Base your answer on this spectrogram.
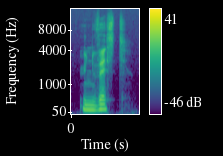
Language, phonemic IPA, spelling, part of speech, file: French, /vɛst/, veste, noun, Fr-veste.ogg
- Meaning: jacket (garment)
